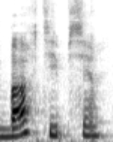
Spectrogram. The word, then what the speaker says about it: buff_tipsy: Как ник правильно читается? Бафтипси.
